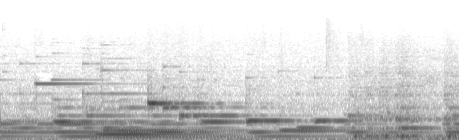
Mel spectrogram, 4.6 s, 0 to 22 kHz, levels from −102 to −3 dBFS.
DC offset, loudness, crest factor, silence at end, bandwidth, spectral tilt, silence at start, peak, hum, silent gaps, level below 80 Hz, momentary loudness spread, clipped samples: under 0.1%; -41 LUFS; 16 dB; 0 s; 6.6 kHz; -9.5 dB/octave; 0 s; -24 dBFS; none; none; -58 dBFS; 9 LU; under 0.1%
